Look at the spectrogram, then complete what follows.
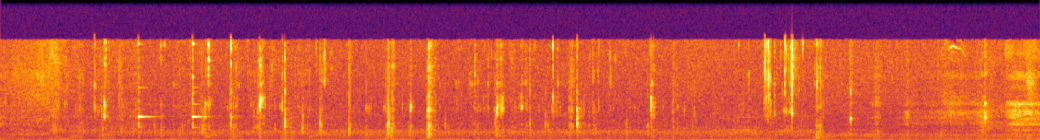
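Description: Close-miked chewing of a seaweed-wrapped rice roll (kimbap): soft, irregular wet clicks and smacks of the mouth over a low steady hum.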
